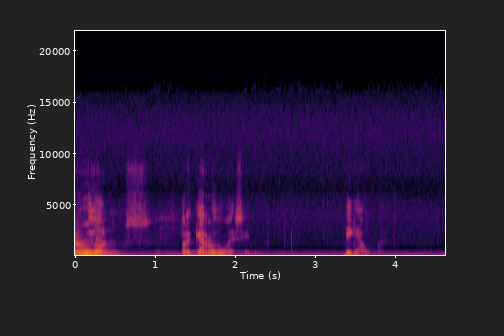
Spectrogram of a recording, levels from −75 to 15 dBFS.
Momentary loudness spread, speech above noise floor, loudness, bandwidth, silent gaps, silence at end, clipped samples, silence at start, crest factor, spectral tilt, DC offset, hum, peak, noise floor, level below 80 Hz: 21 LU; 21 dB; -25 LUFS; 17 kHz; none; 0 s; under 0.1%; 0 s; 20 dB; -5.5 dB/octave; under 0.1%; 50 Hz at -45 dBFS; -6 dBFS; -44 dBFS; -68 dBFS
